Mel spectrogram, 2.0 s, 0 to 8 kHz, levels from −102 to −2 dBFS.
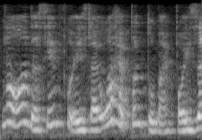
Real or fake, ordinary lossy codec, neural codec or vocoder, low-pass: fake; none; codec, 16 kHz, 16 kbps, FreqCodec, smaller model; 7.2 kHz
